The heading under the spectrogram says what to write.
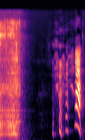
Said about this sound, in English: because it's not that hard to pick up a crystal clear fart.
